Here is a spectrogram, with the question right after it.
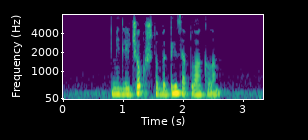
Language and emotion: Russian, neutral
